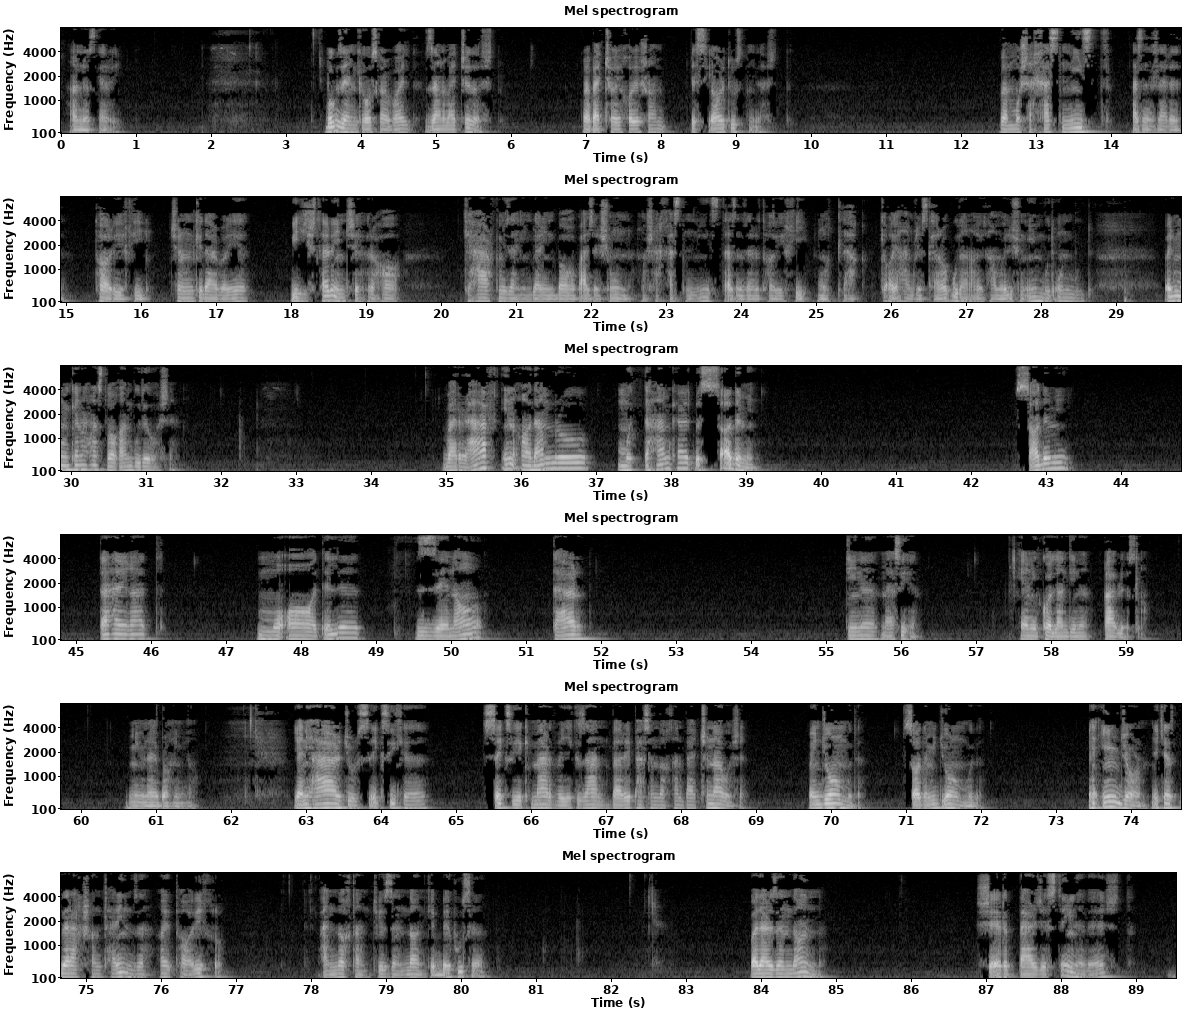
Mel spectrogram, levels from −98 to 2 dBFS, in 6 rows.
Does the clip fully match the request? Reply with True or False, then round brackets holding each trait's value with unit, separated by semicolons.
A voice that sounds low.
True (110 Hz)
